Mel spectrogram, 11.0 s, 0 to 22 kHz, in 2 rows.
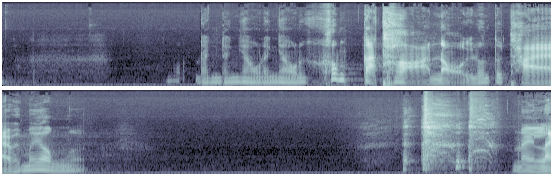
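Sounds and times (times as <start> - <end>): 
speech: 2.0 - 6.4, 9.5 - 10.9
person sneezing: 9.5 - 10.6.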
